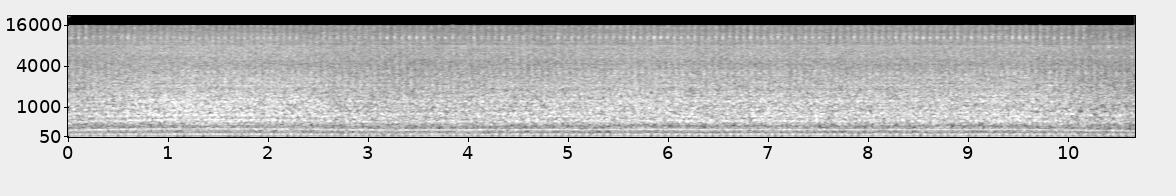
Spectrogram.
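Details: M38A1 Jeep first started after sitting: steady, even engine drone with constant low hum, no knocking, stumbling or surging, cobwebs burning off, though the carb likely needs cleaning; normal running.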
